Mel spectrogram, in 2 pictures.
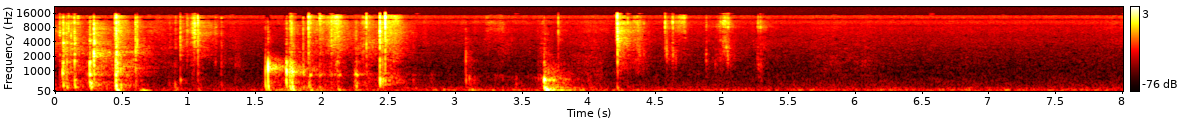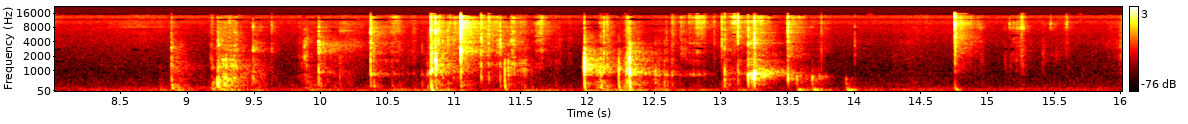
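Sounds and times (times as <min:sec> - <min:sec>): plastic containers clicking and knocking: 0:08.9 - 0:14.0.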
